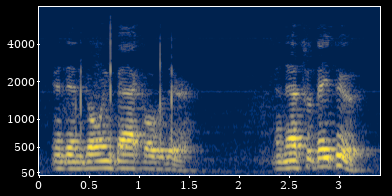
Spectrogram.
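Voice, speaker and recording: A man's voice, moving at a moderate pace, carries audible room echo. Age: 60s. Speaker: spiritualist paranormal investigator. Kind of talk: casual walkthrough commentary. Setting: indoors in a house, on camera. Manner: animated.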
